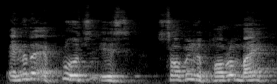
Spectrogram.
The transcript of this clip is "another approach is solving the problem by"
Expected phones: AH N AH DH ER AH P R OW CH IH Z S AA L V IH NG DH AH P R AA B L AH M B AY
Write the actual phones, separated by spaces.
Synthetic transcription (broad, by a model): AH N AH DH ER AH P R OW CH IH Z S AA L V IH NG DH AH P R AA B L AH M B AY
